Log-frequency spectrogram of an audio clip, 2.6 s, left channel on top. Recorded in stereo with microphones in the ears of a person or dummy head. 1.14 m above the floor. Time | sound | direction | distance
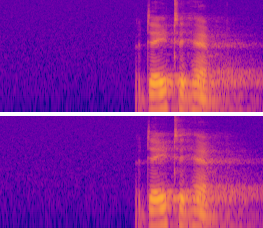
1.4 | a man speaking | 10° left (ahead or behind) | 0.7 m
